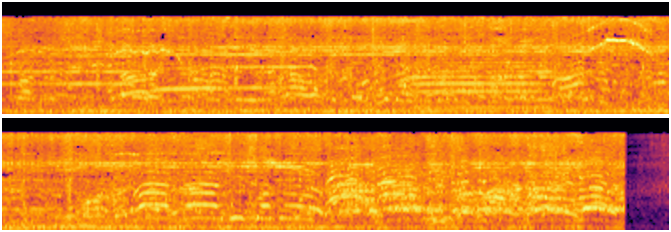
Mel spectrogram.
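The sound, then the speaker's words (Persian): A large protest crowd fills an outdoor street with loud, continuous chanting, shouting and raised voices, many people calling out together over a dense roar of noise that runs steadily from start to finish. “مردم؟ آره مردم.”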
